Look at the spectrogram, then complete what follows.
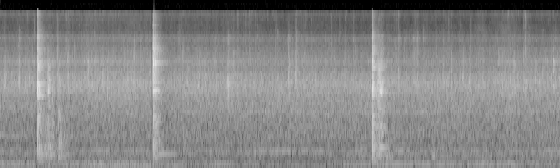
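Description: Shredded cabbage and carrots frying in a wok with a steady sizzle. Three sharp knocks sound through it, about half a second, a second and a half, and nearly four seconds in.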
